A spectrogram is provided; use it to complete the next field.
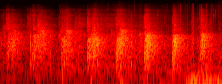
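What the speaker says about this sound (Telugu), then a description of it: "just give claps to the lord Jesus Christ" A congregation at a church service claps for the Lord in a quick rhythmic run of about eight beats, close and fairly loud, with no voices over it.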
